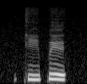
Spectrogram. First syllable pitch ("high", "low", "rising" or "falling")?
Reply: low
